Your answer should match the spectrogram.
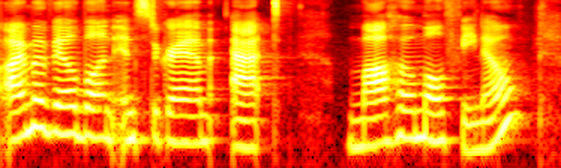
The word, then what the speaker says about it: Majo Molfino: available on instagram at mahomolphino majo spelled with a j so that's m-a-j-o and that's also my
